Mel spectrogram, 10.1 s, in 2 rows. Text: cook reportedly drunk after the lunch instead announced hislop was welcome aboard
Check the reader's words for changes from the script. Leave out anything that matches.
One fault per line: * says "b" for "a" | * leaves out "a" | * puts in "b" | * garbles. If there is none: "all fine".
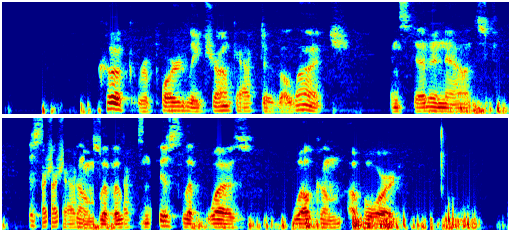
* garbles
